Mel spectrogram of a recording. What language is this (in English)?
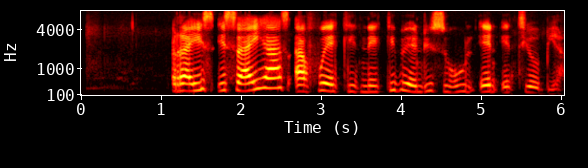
Kalenjin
